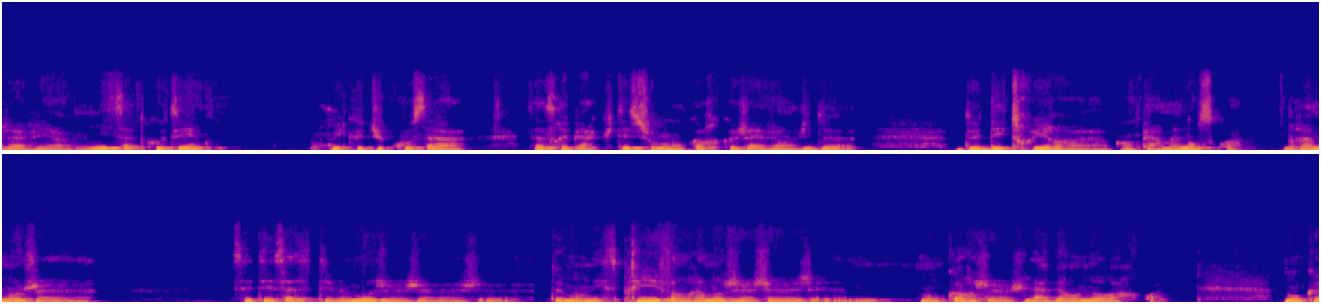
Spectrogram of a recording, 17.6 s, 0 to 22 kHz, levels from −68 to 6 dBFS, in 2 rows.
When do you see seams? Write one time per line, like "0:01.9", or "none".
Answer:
0:12.3

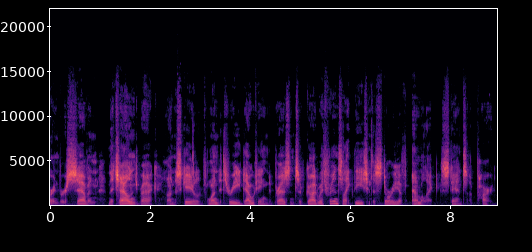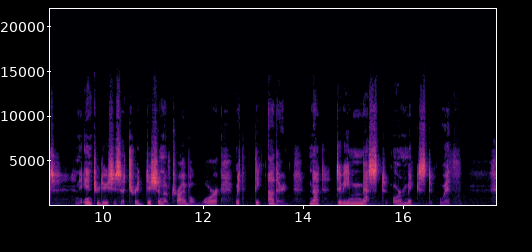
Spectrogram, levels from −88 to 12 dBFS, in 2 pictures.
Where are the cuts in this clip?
0:01.1
0:06.3
0:14.0

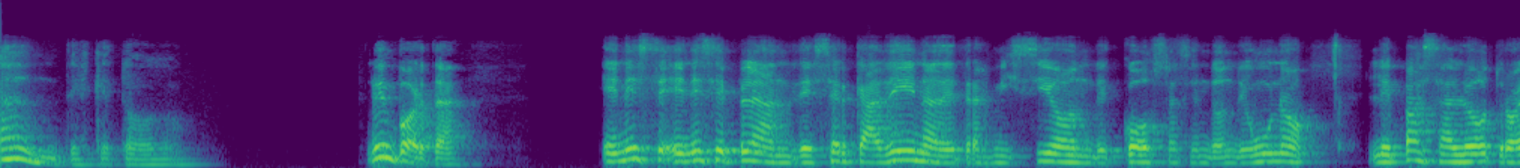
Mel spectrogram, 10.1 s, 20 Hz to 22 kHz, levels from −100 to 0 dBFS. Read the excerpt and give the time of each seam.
0:02.4
0:05.3

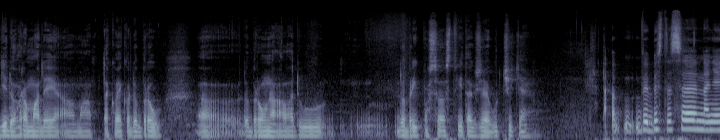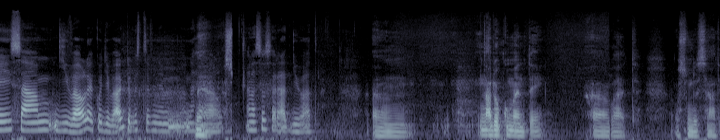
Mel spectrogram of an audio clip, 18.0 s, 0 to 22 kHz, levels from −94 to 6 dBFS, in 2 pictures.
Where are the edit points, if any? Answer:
0:11.9
0:16.6

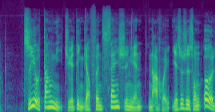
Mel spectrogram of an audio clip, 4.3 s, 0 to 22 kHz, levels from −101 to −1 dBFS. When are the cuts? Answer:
none

